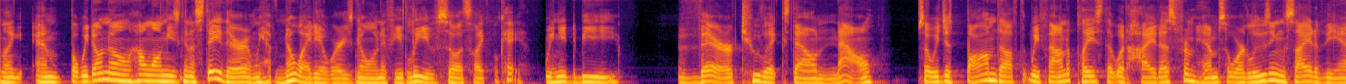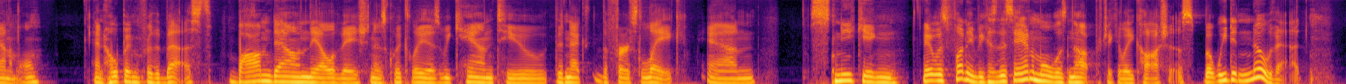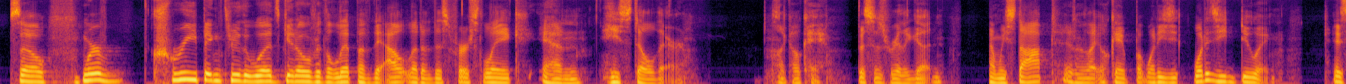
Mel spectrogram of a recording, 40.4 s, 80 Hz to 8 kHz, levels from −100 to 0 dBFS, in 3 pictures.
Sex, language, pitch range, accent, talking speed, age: male, English, 115-145 Hz, American, 210 wpm, 20-39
